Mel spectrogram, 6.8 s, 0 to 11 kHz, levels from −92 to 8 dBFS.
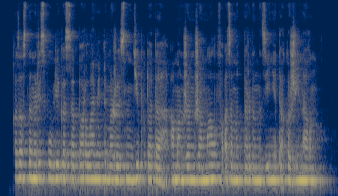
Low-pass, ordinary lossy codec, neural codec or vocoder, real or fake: none; none; none; real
